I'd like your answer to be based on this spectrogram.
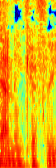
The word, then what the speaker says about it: anencephaly: Yes, this is anencephaly, you're right, or anencephaly. That's absolutely spot on for pronunciation.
